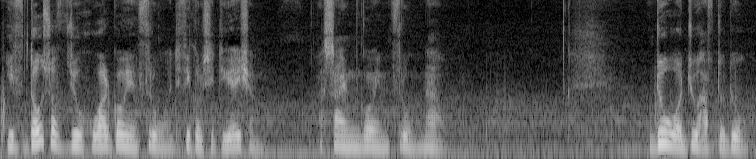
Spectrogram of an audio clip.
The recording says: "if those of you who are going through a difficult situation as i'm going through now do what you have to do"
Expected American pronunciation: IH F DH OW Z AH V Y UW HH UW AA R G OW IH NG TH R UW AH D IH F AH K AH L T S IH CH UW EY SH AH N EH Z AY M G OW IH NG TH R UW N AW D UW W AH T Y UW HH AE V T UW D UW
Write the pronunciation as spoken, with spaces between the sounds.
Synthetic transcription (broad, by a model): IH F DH OW S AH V Y UW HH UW AA R G OW IH NG TH R UW AH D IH F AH K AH L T S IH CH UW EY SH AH N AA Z AY M G OW IH NG TH R UW N AW D UW W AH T Y UW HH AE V T UW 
